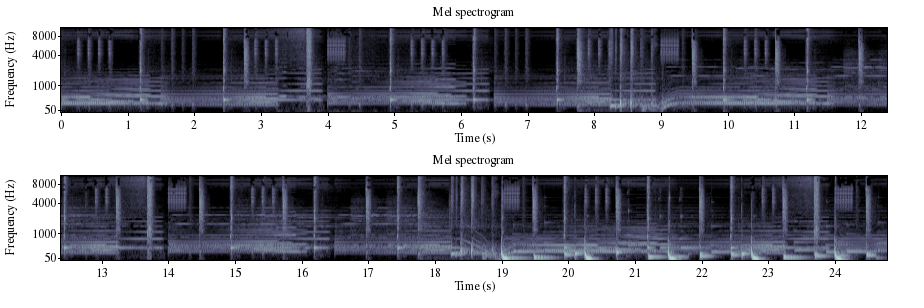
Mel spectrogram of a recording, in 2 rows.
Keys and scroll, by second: 12.1-13.2 typing.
